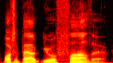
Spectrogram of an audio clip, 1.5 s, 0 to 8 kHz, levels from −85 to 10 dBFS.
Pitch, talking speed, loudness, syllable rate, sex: 115 Hz, 160 wpm, -16 LUFS, 4.4 syllables/s, male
